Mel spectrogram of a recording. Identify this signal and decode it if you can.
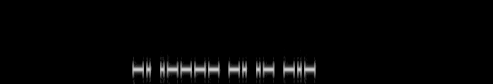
Morse code, heard as a keyed tone, about 36 wpm, 700 Hz. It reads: N1NAK
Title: USA Call Signs - 5 Characters - Repeated 2x - 35wpm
